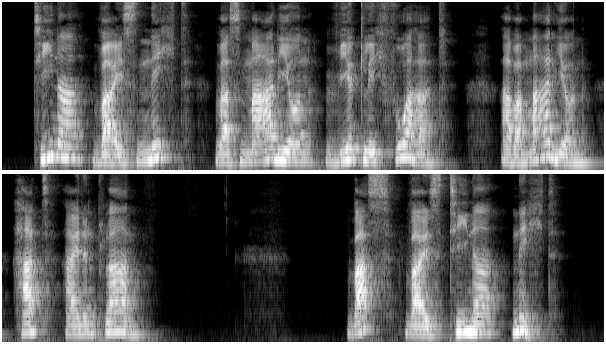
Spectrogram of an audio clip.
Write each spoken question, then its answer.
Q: Was weiß Tina nicht?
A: Was Marion wirklich vorhat.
